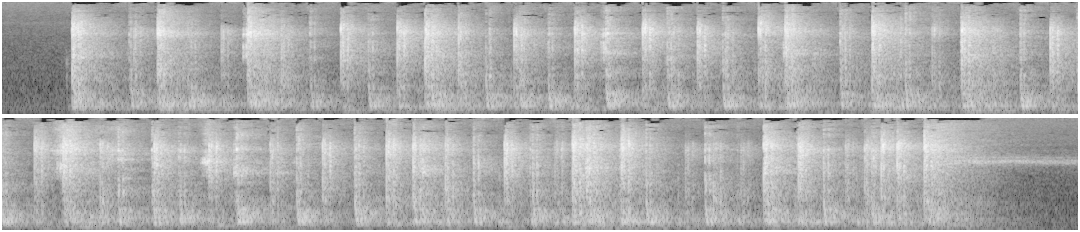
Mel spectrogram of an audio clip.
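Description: Flamenco shoes drumming out fast zapateado footwork on a hard floor, a rapid unbroken run of heel and toe strikes at about seven a second. It starts abruptly just after the beginning and runs to the end without pause.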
